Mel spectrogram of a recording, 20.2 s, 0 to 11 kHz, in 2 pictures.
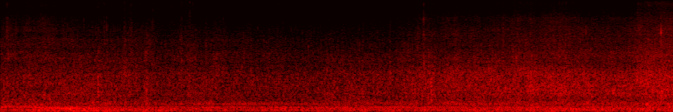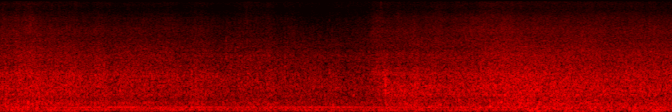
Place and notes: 南福村, Hsiao Liouciou Island - On the coast
On the coast, Sound of the waves
Zoom H2n MS +XY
